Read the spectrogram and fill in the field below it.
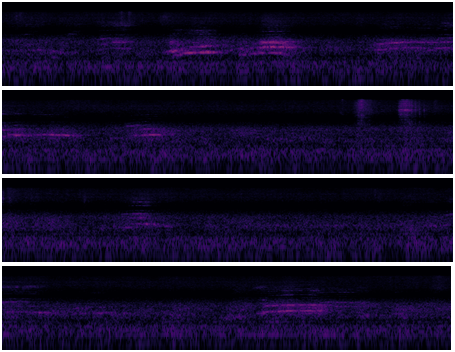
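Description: Young women shout to each other in the distance across an open outdoor field.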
